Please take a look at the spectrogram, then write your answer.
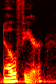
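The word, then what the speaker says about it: Know Fear: We'll have an interview with the director of No Fear, and it is spelled K-N-O-W, No Fear.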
